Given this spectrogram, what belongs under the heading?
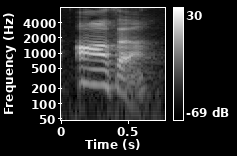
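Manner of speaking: other in a British accent, final R silent; British variety. Shown as a demonstration. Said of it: "we don't pronounce this R at the end".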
